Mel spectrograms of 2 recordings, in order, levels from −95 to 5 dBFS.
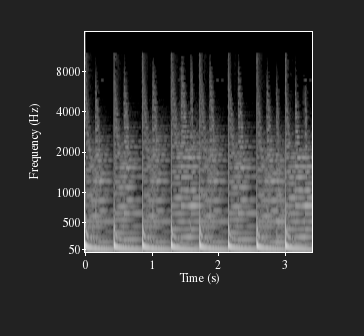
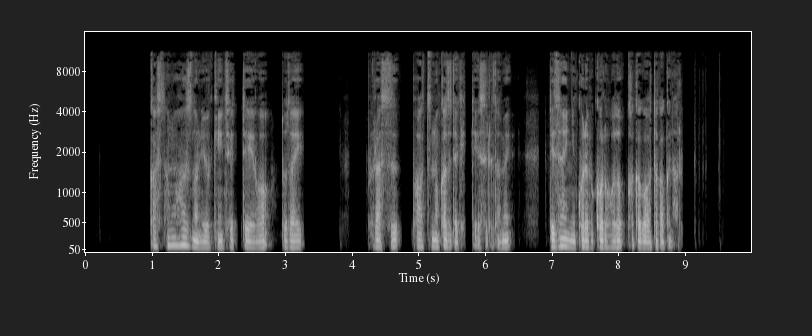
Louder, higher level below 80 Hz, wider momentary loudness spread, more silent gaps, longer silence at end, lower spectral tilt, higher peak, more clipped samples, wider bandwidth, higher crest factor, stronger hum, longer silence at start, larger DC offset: about the same, -27 LUFS vs -29 LUFS; first, -32 dBFS vs -56 dBFS; second, 1 LU vs 9 LU; second, none vs 2.28-2.33 s, 3.29-3.81 s, 3.97-4.21 s, 4.75-4.89 s, 5.71-5.79 s, 6.44-6.49 s, 6.81-6.89 s; second, 0 s vs 1.05 s; first, -7 dB/octave vs -5 dB/octave; about the same, -8 dBFS vs -8 dBFS; neither; about the same, 11 kHz vs 11.5 kHz; about the same, 18 dB vs 22 dB; neither; second, 0 s vs 1 s; first, 0.1% vs under 0.1%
